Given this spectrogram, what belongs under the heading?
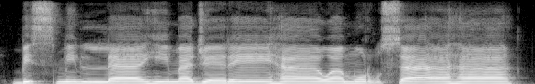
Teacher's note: you will do what we call imala, which is not fully pronouncing the alif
